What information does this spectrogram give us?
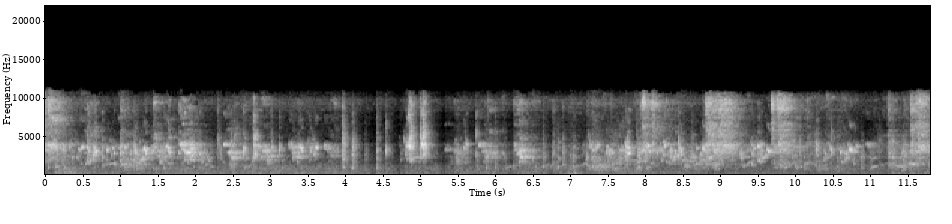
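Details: Budgerigar song meant to stimulate breeding; a dense, continuous scratchy chatter of squawks and warbles, possibly several birds, with wing flutters heard indoors.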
